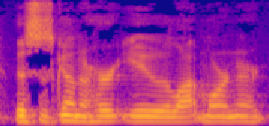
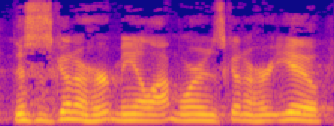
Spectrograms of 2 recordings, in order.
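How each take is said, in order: First: Said in the usual way. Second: Louder, emphatic correct version; corrected saying. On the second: Shown as a demonstration. Preacher correcting the old saying, louder and emphatic. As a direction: put it right with emphasis. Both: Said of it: "no, I said it wrong".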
